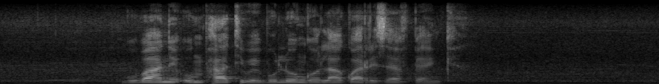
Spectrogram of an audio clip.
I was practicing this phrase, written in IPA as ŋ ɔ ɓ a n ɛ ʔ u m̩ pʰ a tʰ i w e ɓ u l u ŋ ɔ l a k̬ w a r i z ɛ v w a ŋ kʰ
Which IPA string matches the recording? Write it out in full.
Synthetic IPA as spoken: ŋ u ɓ a n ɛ ʔ u m̩ pʰ a tʰ i w e ɓ u l u ŋ ɔ l a k̬ w a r i z ɛ v b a ŋ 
